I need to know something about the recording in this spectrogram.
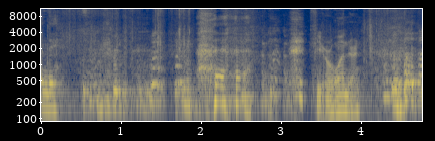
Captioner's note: chuckling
